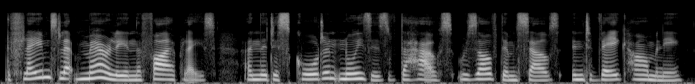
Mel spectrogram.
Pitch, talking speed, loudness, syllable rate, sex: 230 Hz, 165 wpm, -18 LUFS, 6.0 syllables/s, female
